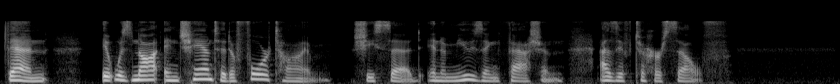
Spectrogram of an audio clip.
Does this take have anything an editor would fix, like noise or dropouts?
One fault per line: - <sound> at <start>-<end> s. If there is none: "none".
none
